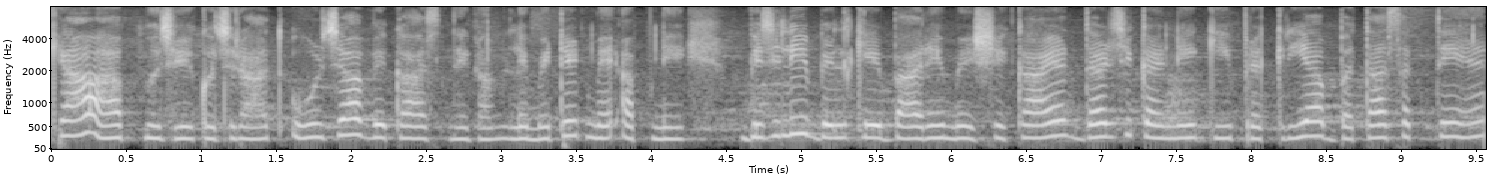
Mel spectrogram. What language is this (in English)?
Hindi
